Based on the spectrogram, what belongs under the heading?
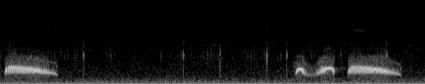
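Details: Spotted dove calling while wild doves come close to a kept decoy bird during luring, the second resisting: a loud long falling coo, a quiet pause, then two quick bouncing notes and another long drawn-out coo.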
